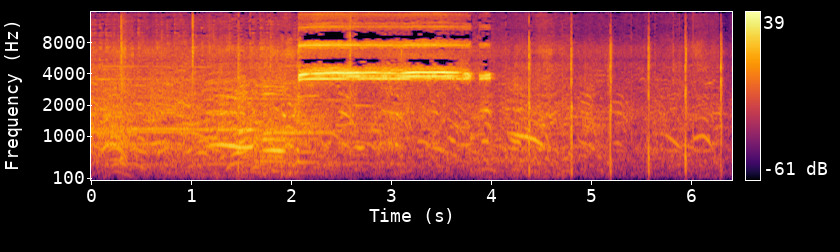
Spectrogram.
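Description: Football crowd shouting and cheering, then about two seconds in a referee's whistle blows one steady, shrill blast lasting nearly two seconds, blowing the play dead.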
